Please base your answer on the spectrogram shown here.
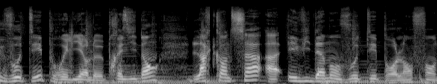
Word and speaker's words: Arkansas: on va partir dans un état avec un s à la fin mais où on ne prononce pas le S mesdames messieurs bienvenu non pas dans l'Arkansas mais dans l'arkansa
